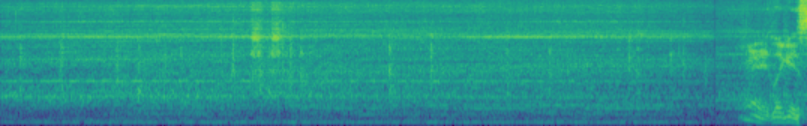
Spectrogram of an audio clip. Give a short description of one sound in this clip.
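A model freight car rumbles and clicks along the track.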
